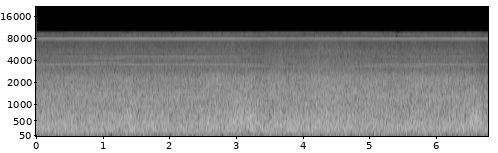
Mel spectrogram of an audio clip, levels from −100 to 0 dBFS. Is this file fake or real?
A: real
